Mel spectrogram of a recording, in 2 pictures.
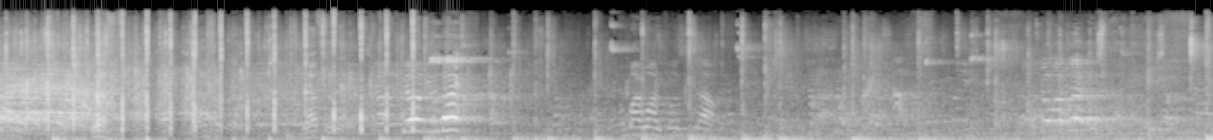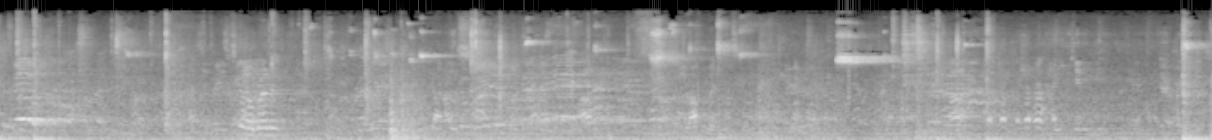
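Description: Gym sounds during a break in volleyball play: a short cheer at the start, then a volleyball bouncing on the hardwood floor, a few sneaker squeaks, and crowd and player chatter in the hall.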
